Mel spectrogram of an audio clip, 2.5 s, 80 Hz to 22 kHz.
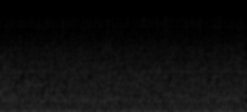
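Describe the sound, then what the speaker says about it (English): Steady rain from Farming Simulator 19, a dense unbroken hiss of falling drops on surfaces, even and constant throughout with no voices over it. "There's probably a mod that turns off the freaking rain too"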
